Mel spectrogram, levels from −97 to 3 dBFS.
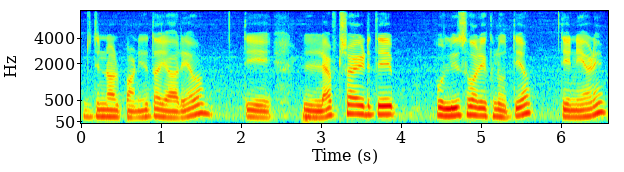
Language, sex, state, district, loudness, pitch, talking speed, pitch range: Punjabi, male, Punjab, Kapurthala, -14 LUFS, 145 Hz, 145 wpm, 130-170 Hz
